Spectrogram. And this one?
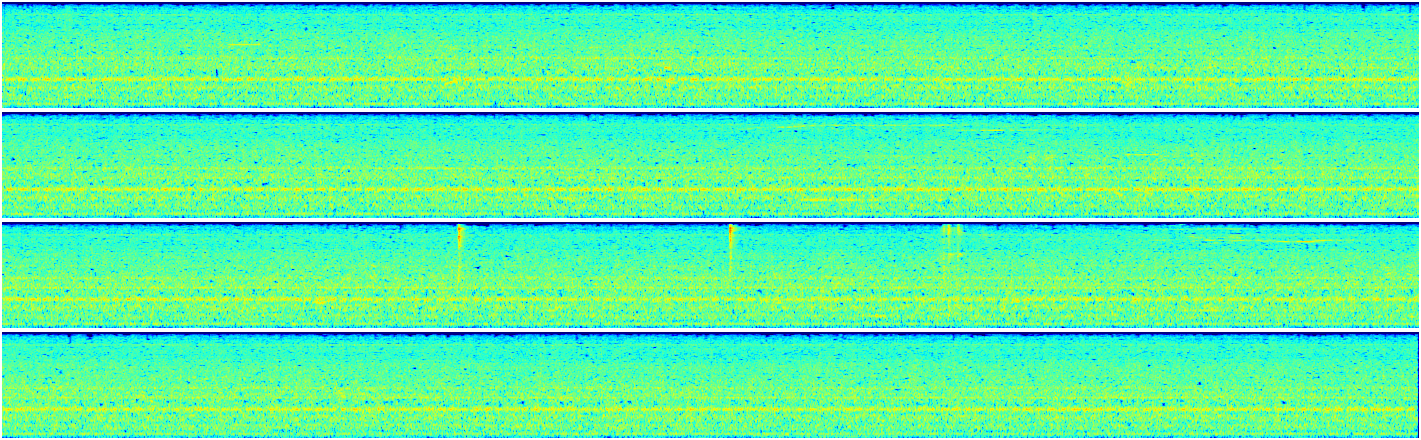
Bus waiting at a stop in Gainesville, Florida, US. Recorded on a Sony Camera.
